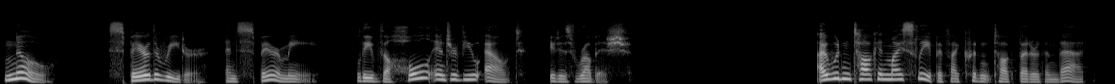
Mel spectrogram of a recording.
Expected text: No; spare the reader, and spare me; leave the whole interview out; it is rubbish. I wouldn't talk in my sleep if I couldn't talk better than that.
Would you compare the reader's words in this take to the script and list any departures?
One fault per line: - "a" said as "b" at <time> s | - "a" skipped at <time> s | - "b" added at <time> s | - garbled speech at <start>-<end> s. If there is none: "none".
none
